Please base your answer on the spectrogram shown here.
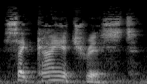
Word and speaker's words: psychiatrist: a hard one don't say psychiat don't say the P say psychiatrist psychiatry psychiatry where is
